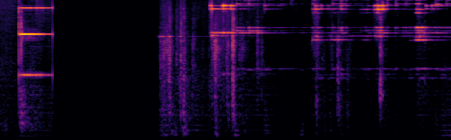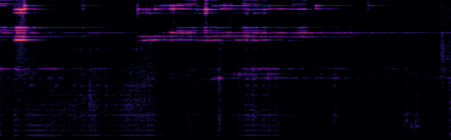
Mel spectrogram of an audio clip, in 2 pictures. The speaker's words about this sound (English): And you'll notice that's a higher sound. And, you know, some teachers actually like to use this particular chime to get kids' attention.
